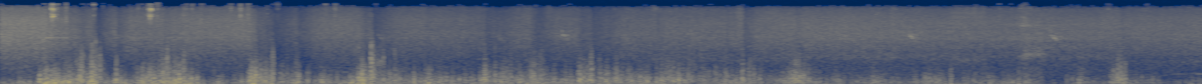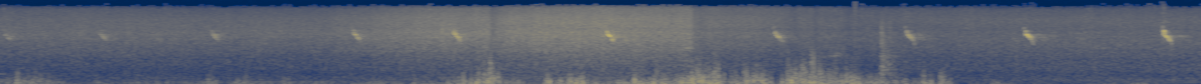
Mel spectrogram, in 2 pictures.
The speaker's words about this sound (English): I hope you hear the wind through the trees right now.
